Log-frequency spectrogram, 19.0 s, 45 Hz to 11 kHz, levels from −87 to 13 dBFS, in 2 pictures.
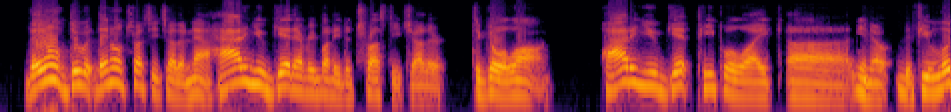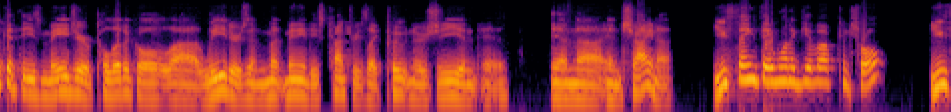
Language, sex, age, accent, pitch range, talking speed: English, male, 50-69, American, 105-150 Hz, 200 wpm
